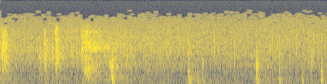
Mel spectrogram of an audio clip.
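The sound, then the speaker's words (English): A side door marked employees only being opened slowly and quietly: a scattered series of soft clicks, clunks and knocks, like a handle and latch being worked, with no voices. “Here's the door. Says employees only, but let's go in anyway.”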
